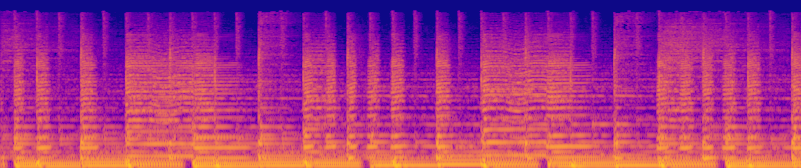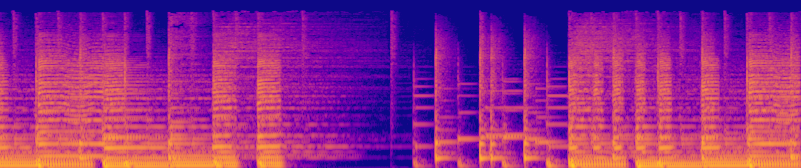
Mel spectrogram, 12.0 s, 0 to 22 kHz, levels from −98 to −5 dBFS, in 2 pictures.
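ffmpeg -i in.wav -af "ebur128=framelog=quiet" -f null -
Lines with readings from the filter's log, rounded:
Integrated loudness:
  I:         -25.1 LUFS
  Threshold: -35.4 LUFS
Loudness range:
  LRA:         4.1 LU
  Threshold: -45.6 LUFS
  LRA low:   -28.6 LUFS
  LRA high:  -24.5 LUFS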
